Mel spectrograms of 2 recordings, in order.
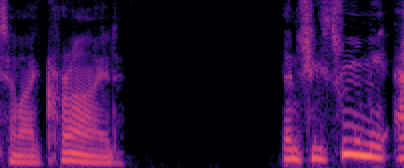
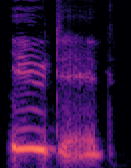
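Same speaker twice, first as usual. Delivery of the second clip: sobbing. A narrator's reading. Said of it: "I sobbed".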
